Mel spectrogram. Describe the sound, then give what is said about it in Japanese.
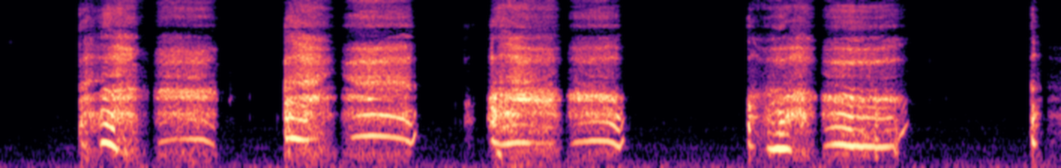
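Gagging from a person pressing a finger on their tongue: four pairs of short, loud, voiced heaves with strained, wavering pitch, separated by brief silences. “指で舌を押すとか、むせるに決まってるであります。”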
